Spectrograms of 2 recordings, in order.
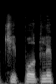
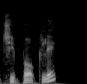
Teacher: Cuando dije que sigue pasando actualmente, es pensando en el ejemplo de Chipotle, ¿cuánta gente cambia el grupo TL por CL y en lugar de decir Chipotle pronuncia Chipocle?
